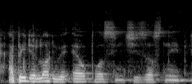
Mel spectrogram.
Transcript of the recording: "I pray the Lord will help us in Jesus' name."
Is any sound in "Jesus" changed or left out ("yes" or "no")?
no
